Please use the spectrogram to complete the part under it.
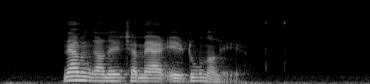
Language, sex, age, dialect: Faroese, female, 36-60, Norðuroyggjar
